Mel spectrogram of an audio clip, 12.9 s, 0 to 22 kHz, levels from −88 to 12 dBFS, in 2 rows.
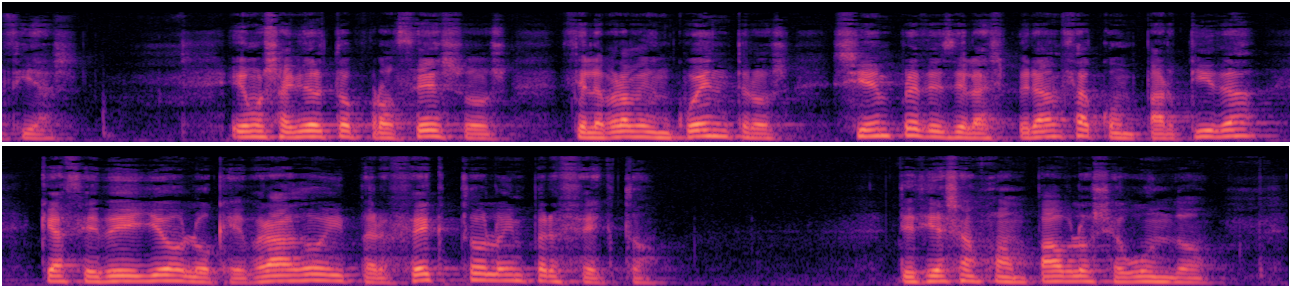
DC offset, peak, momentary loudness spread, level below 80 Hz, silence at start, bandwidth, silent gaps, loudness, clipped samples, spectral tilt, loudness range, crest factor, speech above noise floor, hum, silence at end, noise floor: under 0.1%; -2 dBFS; 13 LU; -60 dBFS; 0 s; 16.5 kHz; none; -20 LUFS; under 0.1%; -6 dB/octave; 4 LU; 18 dB; 40 dB; none; 0.35 s; -59 dBFS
